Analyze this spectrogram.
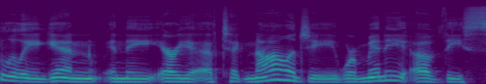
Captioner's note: none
